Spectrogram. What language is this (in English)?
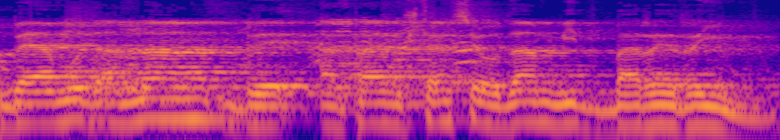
Hebrew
